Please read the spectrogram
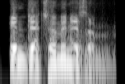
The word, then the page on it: indeterminism: British English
